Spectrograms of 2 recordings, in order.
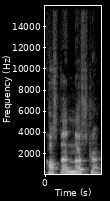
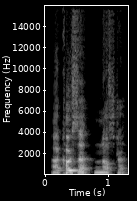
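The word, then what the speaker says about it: Cosa Nostra: these um uh cost Costa norra is says Lies Beneath yeah thanks for that so just say it correctly Costa kosa Nostra there we go thank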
